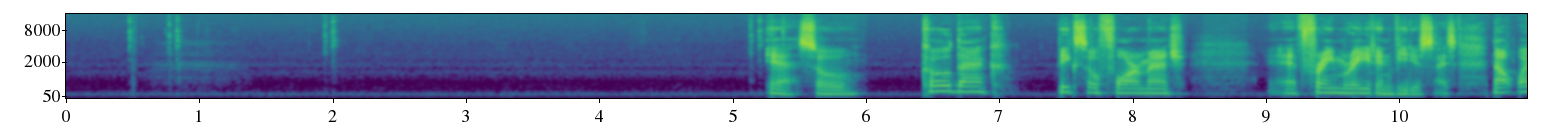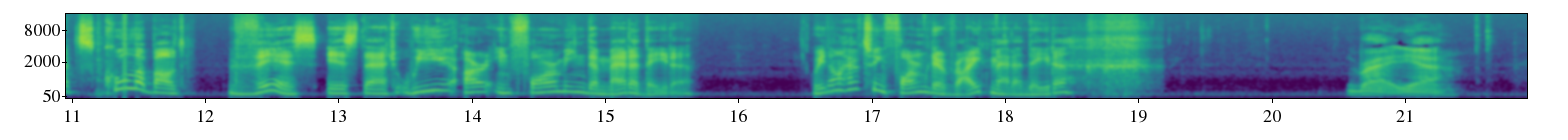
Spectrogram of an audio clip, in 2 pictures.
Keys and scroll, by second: 19.1 alt+shift+Down.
